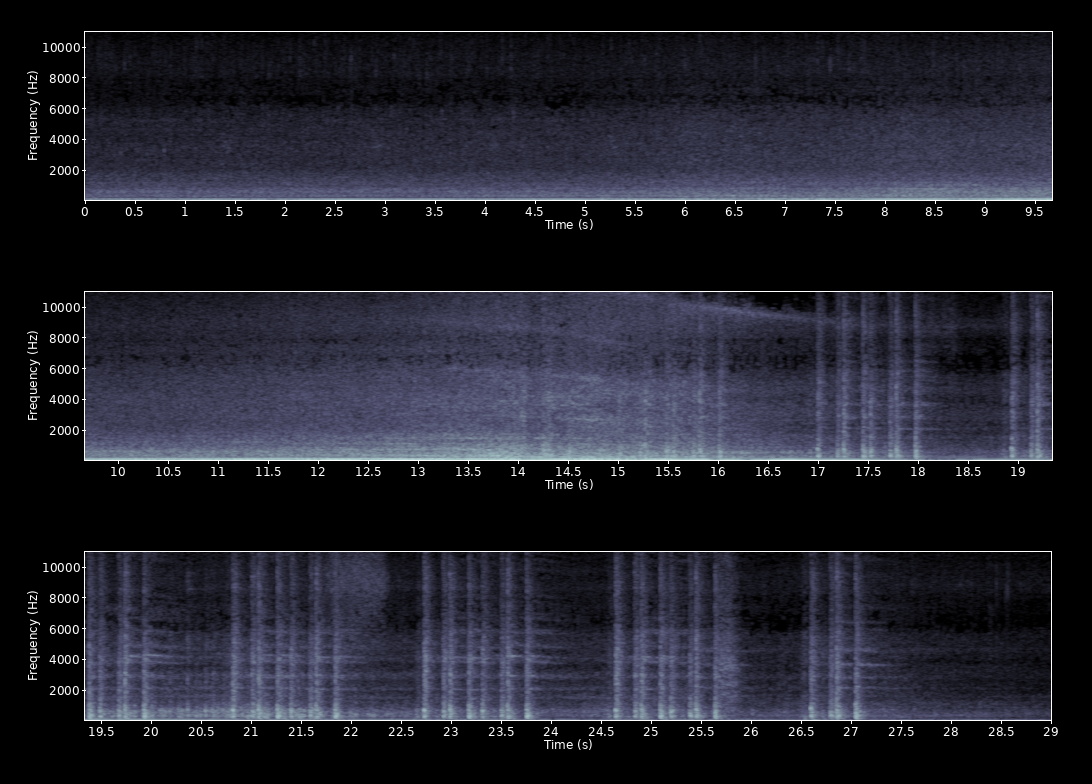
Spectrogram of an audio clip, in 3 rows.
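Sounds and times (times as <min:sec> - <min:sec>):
locomotive engine hum: 0:00.0 - 0:29.0
train wheels clicking over rail joints: 0:12.9 - 0:28.9.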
